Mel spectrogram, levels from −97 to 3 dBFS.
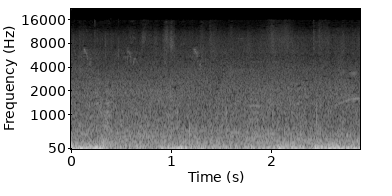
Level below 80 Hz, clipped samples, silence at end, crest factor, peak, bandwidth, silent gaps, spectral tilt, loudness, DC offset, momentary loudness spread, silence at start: -28 dBFS; under 0.1%; 0 s; 14 dB; -14 dBFS; 12 kHz; none; -6.5 dB/octave; -32 LUFS; under 0.1%; 5 LU; 0 s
